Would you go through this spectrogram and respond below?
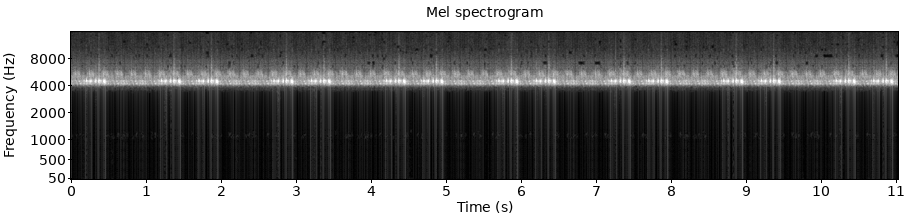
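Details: Soothing night crickets: sharp, high-pitched pulsed chirps come in a regular rhythm of paired and single bursts, steady in loudness throughout, with no other animals or noise.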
